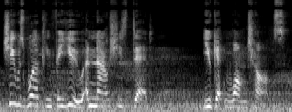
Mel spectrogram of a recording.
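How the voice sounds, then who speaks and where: An actor playing an angry, suspicious gang boss in a fantasy video game, forceful and threatening. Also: male voice, high voice, animated, unhurried. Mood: accusing. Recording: noisy game ambience.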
